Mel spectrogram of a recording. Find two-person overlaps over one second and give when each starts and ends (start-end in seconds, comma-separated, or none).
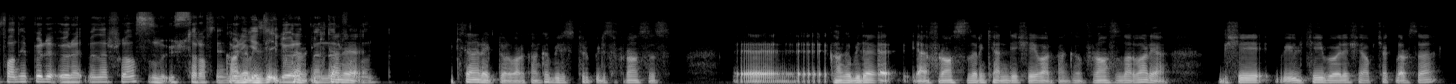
2.2-3.6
